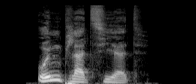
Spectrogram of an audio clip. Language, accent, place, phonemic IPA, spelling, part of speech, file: German, Germany, Berlin, /ˈʊnplasiːɐ̯t/, unplaciert, adjective, De-unplaciert.ogg
- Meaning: unplaced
